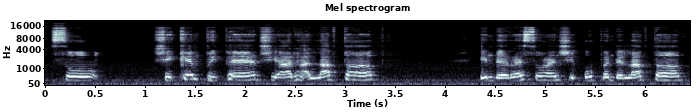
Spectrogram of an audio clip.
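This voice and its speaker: A woman's voice: medium pitch, a little slow, poor audio. A woman guest in an interview, telling a personal story casually and acting out the dialogue as she goes. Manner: animated retelling with acted-out quotes and frequent chuckles.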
